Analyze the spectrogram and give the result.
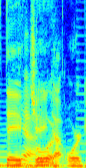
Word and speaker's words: Dave Jorg: You called him Jorg or Gorg? – J. – It is Jorg.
